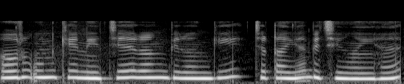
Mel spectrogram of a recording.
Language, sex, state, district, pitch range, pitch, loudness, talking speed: Hindi, female, Uttar Pradesh, Saharanpur, 280-315 Hz, 305 Hz, -11 LUFS, 135 wpm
